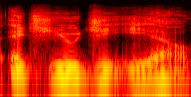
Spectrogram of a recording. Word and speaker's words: Hugel: not called Huggle. I think it's called Hugel. no, He's it's French. It's Hugel. Yeah, I'm saying it wrong. So Hugel. you get it. Ugly. It's ugly. Because the H is silent.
